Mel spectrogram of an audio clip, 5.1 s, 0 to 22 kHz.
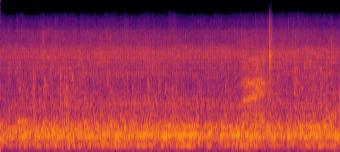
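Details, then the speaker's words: Small oil extractor pump drawing oil through a tube down the dipstick of a Mercruiser 8.1L Horizon big block in a 2003 Sea Ray 340: mid-range drone with uneven gurgling rattle, aerating as the oil pan nears empty. "You're gonna drip a little oil whenever you do stuff like this, and it sounds like my oil pump is starting to aerate, which means we're getting to the bottom of the oil pan."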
